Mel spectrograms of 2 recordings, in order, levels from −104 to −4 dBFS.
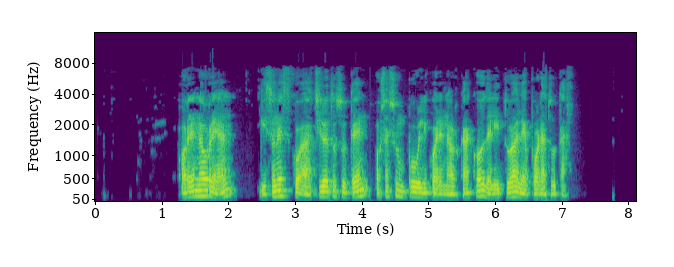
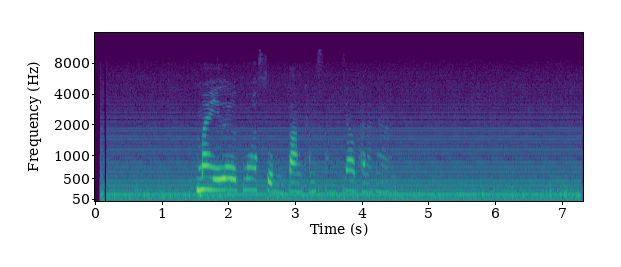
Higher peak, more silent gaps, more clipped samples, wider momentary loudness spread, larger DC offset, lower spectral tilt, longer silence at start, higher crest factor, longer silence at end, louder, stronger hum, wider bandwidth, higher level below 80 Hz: first, 0 dBFS vs -18 dBFS; neither; neither; second, 8 LU vs 19 LU; neither; second, -6.5 dB/octave vs -9.5 dB/octave; first, 1.3 s vs 0.1 s; about the same, 16 dB vs 20 dB; first, 1 s vs 0 s; first, -16 LUFS vs -36 LUFS; neither; first, 7.6 kHz vs 6.4 kHz; about the same, -52 dBFS vs -56 dBFS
